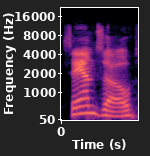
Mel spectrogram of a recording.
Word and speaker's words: Sanzo: Uh, Kimberly Sanza. I pronounced her name wrong on the episode. Sanzo, excuse me, I pronounced it wrong again. Here it is. Sanzo and I both said how we use our dog as like positive reinforcement.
